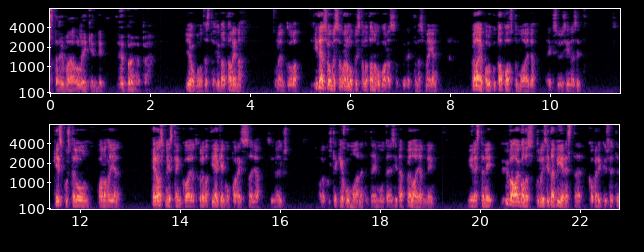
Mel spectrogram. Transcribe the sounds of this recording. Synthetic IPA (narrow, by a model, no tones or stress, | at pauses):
st̪ɑhyʋæolikinni | høpøhøpø | joːmulːont̪æst̪æhyʋæt̪ɑɾinɑ | o̰lint̪uolɑ | it̪ænsuomesːɑṵrhelupist̪olːɑt̪ɑnhoʋɑːrɑsːɑpyøret̪ːæmæsmeijæn | pelɑjɑpɑlkut̪ɑpɑht̪umɑːjɑ | eksynsiːnæsit̪ | keskust̪eluːnʋɑnhojen | erɑsmiest̪eŋkɑːjot̪kɑoliʋɑt̪jælkeŋkopɑrisːɑjɑsḭːnæ̰yks | ɑ̰lkːu̥sit̪ækehumɑːnet̪ːˑet̪eimuːt̪ensit̪æpelɑjɑnniːn | mielest̪æni | hyʋæɑiʋɑlːesːɑ̥t̪ulisit̪æʋieɾest̪ækɑʋeɾikysyet̪ːæ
